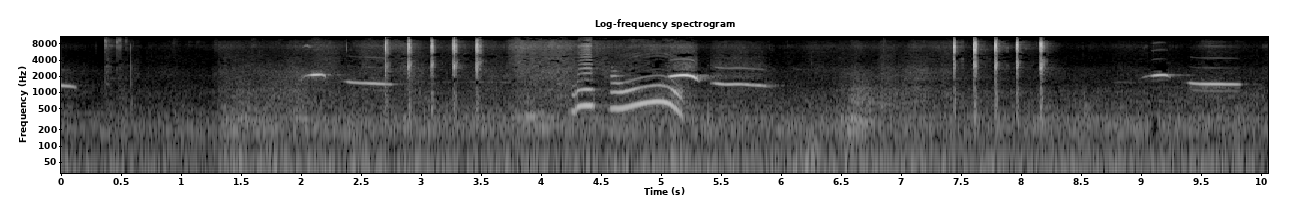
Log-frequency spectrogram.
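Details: Speech-mimicking female Alexandrine parakeet: bursts of sharp clicks, brief rising and falling whistles, and a quick run of harmonic, word-like syllables in the middle, over faint background music in a room.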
